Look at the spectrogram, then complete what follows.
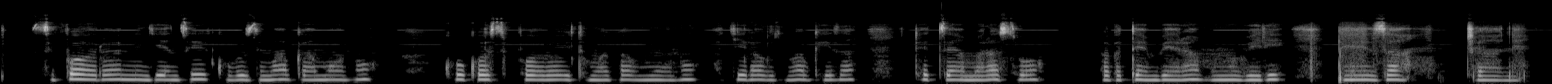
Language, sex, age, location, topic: Kinyarwanda, female, 25-35, Musanze, government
